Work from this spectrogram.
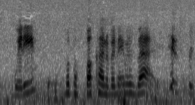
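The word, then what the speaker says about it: Witte: it's spelled W-I-T-T-E. But it's not wit, it's witty.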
